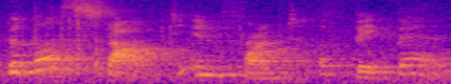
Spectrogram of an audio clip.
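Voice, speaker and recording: A woman reading a storybook aloud in an expressive, animated way, as if to a toddler. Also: measured pace. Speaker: storybook reader. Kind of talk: animated read-aloud to young children. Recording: echoey room, distant mic, noisy rumble.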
